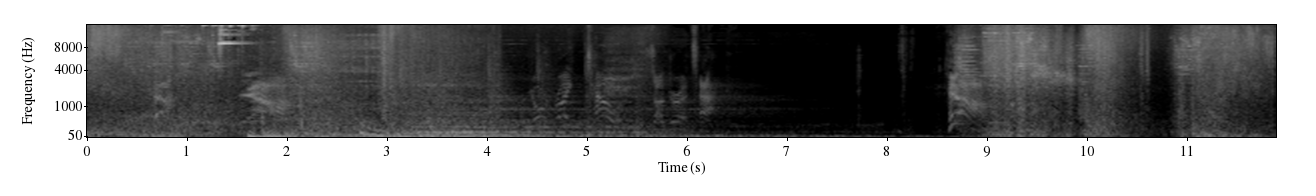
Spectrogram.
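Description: Fantasy battle effects whoosh and clang in loud bursts.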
